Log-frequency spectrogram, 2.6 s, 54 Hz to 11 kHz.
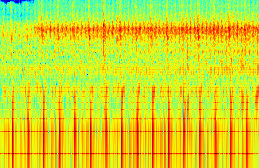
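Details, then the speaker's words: Late-2019 Mercedes Vito diesel taxi with P300A7A low-pressure EGR flow fault and cracked DPF: steady idle with deep whooshing puffs, heavy breathing noise at intake that owner says began after DPF cleaning; cause unconfirmed. "he's explaining how this this noise this heavy breathing sound coming from the engine wasn't there before he had the DPF cleaned"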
